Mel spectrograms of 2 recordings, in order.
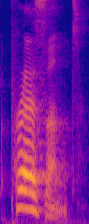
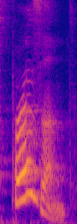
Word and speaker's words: present: by her family and in these words if we stress on the first syllable we say present present it means a gift or the opposite of absent for example I bought a nice present she's present at the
